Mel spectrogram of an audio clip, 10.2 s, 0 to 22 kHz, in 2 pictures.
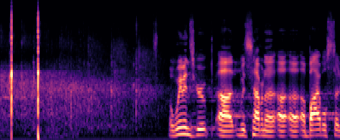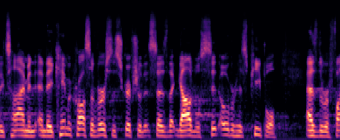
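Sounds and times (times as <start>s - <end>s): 
sharp hand claps: 0.0s - 2.5s
steady hum: 0.0s - 10.1s
speech: 2.5s - 10.1s.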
